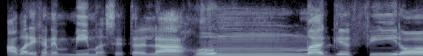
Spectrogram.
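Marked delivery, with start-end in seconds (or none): 1.3-4.2 লাহুম মাগফিরা with the two m joined and held, very slow; merged mim. Shown as a demonstration. Teacher demonstrating idgham to students. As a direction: join the m of লাহুম into মাগফিরা with a nasal hold. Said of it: "মিমের সাথে মিম কিন্তু join".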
